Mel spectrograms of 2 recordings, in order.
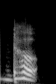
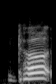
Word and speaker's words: ढ: ड के बाद आता है ढ. ढ इज प्रोनाउंस एज DHA, ढ. ढ को कैसे प्रोनाउंस किया जाएगा?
